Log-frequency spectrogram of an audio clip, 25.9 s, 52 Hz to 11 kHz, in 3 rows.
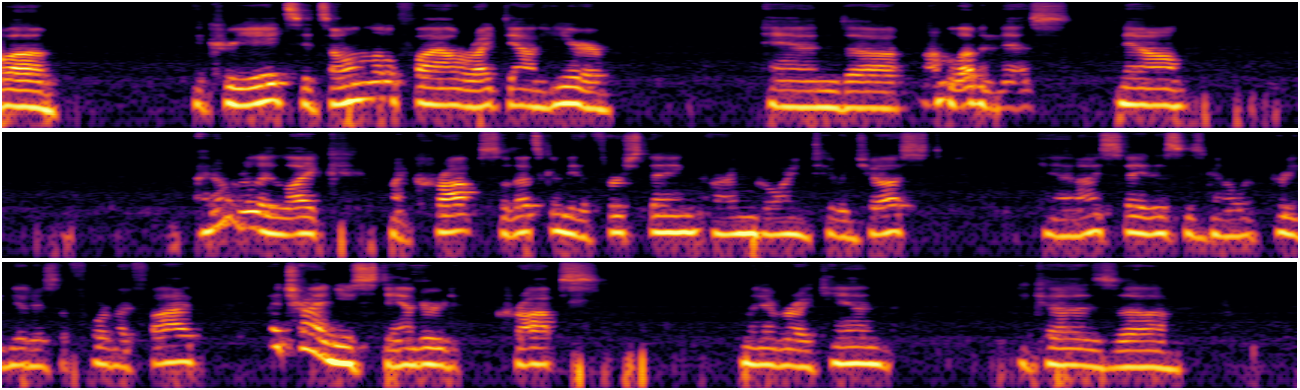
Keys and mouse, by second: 12.4-25.7 drag, 25.7 Escape.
